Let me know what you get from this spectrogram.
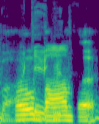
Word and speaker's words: Mo Bamba: Bo Mamba is pretty good. Mo Bamba. – No, it's Mo Bamba.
